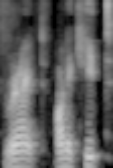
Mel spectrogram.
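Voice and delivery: ordinary talk, nothing marked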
